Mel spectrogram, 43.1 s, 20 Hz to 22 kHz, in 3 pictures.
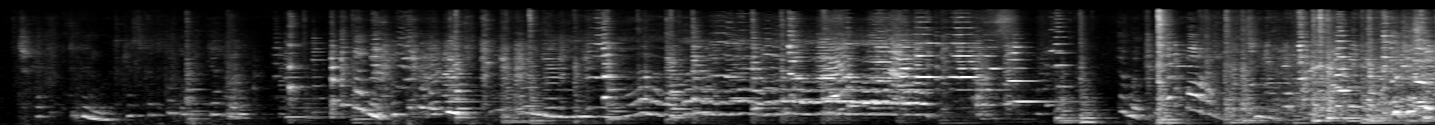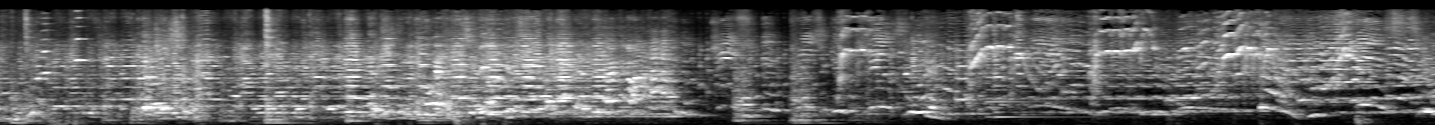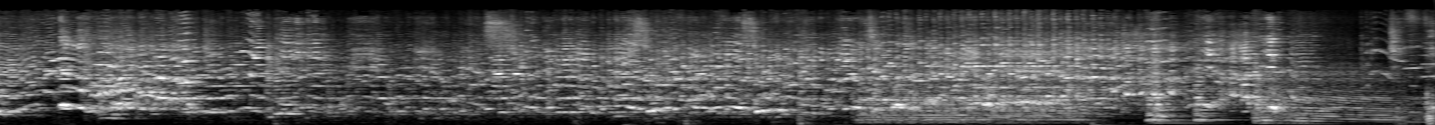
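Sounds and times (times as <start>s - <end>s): low cello notes: 1.2s - 43.0s
bowed strings sliding pitches: 1.9s - 43.0s.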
